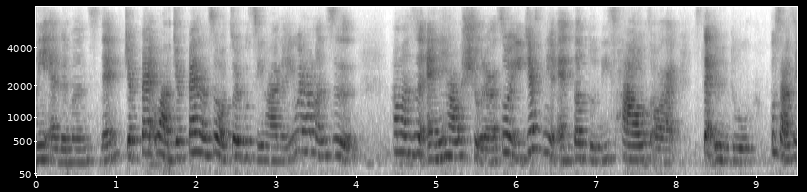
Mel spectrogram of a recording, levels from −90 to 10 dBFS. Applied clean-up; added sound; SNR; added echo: neural separator model SepFormer DNS4.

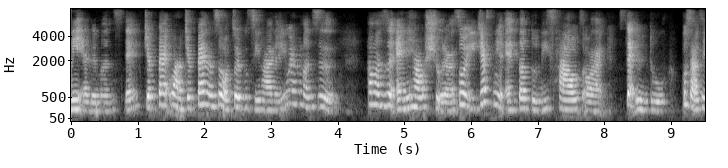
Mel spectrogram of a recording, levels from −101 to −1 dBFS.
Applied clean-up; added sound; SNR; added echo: neural mask model DeepFilterNet 3.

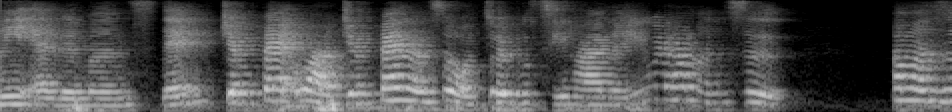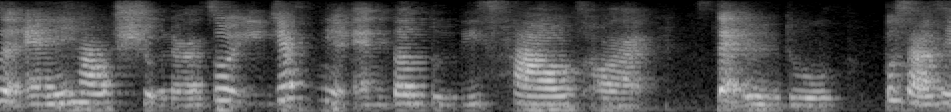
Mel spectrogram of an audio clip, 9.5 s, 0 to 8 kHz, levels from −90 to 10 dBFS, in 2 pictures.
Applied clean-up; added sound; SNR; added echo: neural mask model RNNoise.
